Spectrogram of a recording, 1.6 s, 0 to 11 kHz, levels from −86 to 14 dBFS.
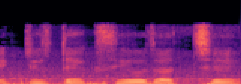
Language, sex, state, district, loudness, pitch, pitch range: Bengali, female, West Bengal, Kolkata, -12 LUFS, 225 Hz, 215-235 Hz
